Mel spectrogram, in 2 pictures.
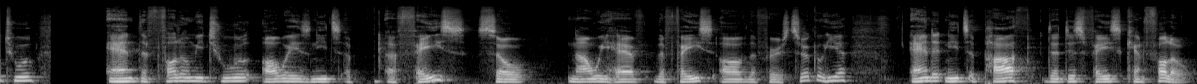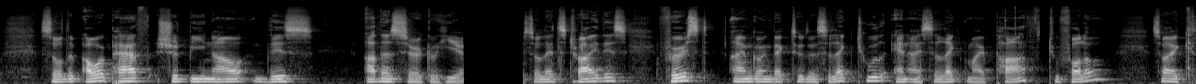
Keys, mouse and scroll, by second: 1.0 middle click, 3.7 shift+middle click, 9.1 scroll up 1, 16.6 shift+Num_Lock, 16.6 shift+middle click, 16.6 shift+scroll up 2, 16.9 space, 17.7 shift+middle click, 17.9 shift+middle click, 18.1-19.5 middle drag, 22.3-23.4 drag.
